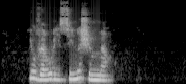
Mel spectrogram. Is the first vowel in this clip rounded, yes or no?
yes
